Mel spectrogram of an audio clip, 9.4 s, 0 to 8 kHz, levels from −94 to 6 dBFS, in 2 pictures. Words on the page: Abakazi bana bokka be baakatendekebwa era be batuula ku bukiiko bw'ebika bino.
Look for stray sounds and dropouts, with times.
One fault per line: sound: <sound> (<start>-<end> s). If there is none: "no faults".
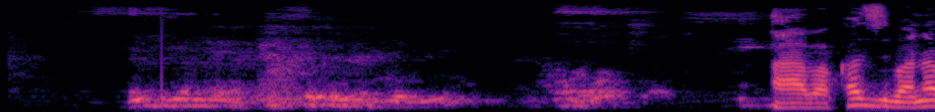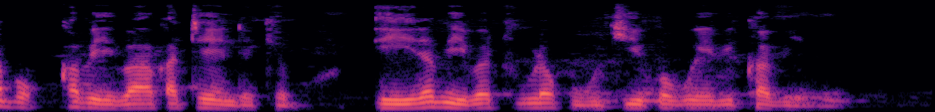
no faults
